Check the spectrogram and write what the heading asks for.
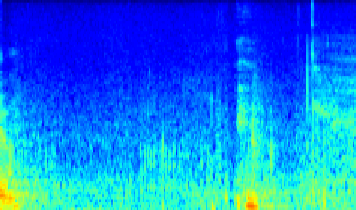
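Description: Pause in a man's speech: low, steady room tone, broken by one short voiced sound from him about one and a half seconds in.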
